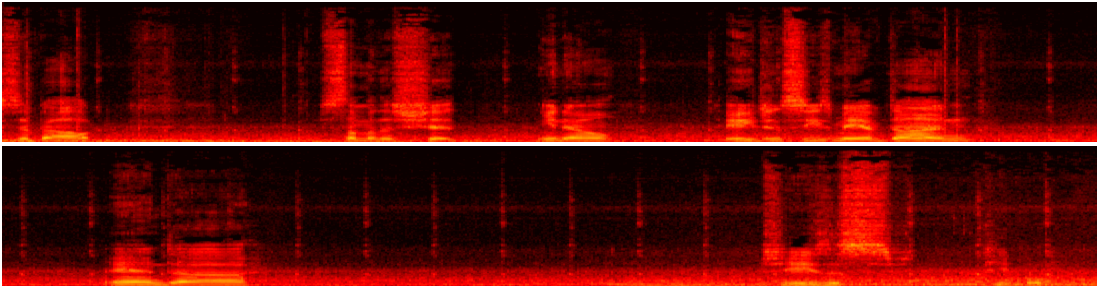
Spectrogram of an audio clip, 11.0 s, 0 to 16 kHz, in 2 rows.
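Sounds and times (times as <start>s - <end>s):
speech: 0.0s - 0.8s, 1.6s - 5.0s, 6.0s - 6.8s, 9.3s - 10.9s
soft ticks: 0.0s - 10.9s
steady low road rumble while driving through heavy traffic: 0.0s - 10.9s.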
